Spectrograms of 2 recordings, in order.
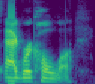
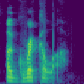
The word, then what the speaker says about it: Agricola: You look at this name, and it looks like it's pronounced Agricola.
